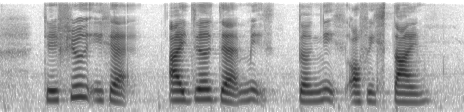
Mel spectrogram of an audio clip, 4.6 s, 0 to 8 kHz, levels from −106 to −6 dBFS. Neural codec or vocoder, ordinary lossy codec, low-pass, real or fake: none; none; 7.2 kHz; real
